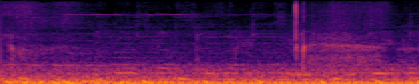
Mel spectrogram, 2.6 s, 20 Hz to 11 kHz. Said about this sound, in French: Il y a 3 heures pile, on est dans la voiture.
